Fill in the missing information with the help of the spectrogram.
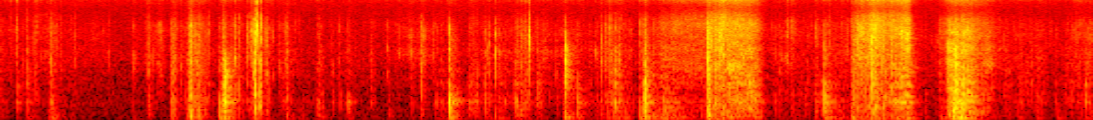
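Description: Fingers scratch through spread-out green chalk and cornstarch powder, pinching and crushing small packed lumps. Soft crumbly crunches and gritty scrapes come in quick bursts, with a few longer rasping swipes near the end, all in a quiet, close setting.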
